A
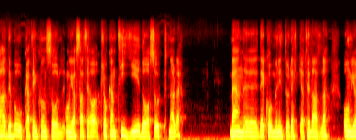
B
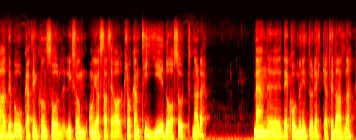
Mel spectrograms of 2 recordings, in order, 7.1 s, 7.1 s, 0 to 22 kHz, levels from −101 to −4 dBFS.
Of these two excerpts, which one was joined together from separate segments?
A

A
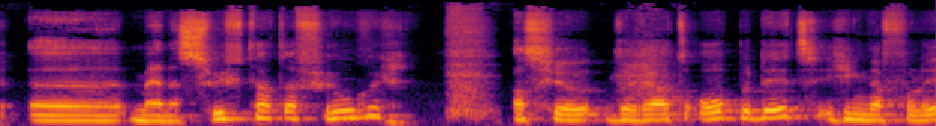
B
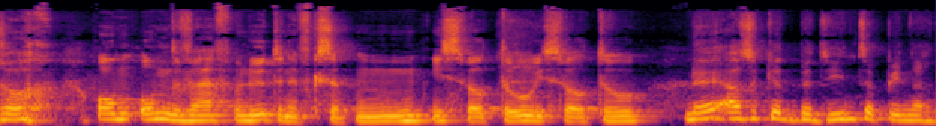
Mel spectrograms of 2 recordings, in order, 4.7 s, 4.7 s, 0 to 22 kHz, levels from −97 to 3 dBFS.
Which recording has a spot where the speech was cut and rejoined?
A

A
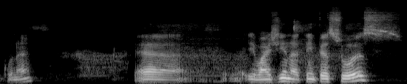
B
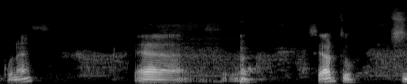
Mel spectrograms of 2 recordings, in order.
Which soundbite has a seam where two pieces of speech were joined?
B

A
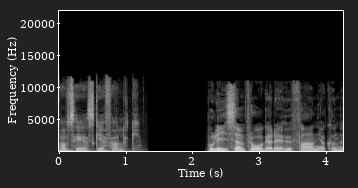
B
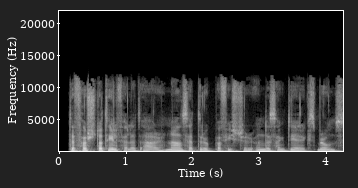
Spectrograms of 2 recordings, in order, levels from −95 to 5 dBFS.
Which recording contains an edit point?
A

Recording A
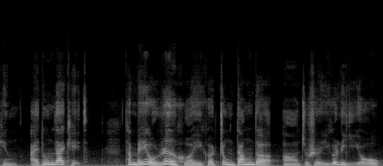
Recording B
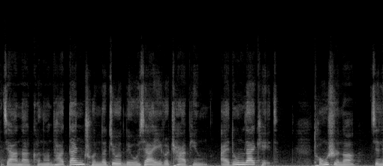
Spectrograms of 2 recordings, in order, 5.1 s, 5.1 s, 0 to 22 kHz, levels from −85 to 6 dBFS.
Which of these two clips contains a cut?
B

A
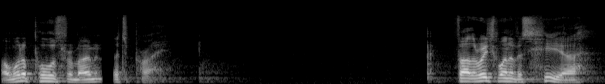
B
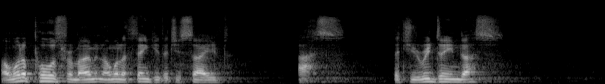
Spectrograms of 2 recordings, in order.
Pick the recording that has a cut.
A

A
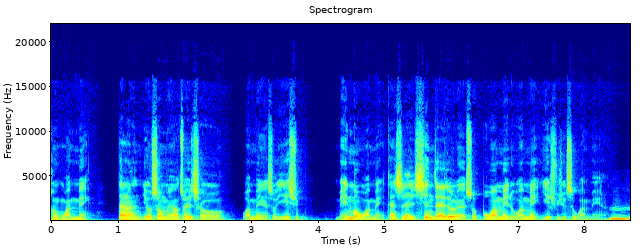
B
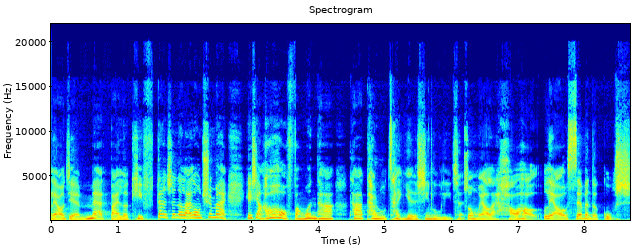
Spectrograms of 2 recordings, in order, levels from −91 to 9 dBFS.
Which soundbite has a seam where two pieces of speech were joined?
B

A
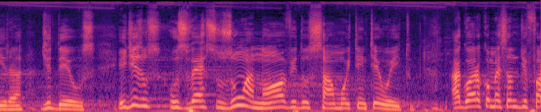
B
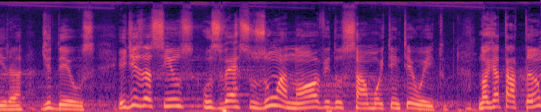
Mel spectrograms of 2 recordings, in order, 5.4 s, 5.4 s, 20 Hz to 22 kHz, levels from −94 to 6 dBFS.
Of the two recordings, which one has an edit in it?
A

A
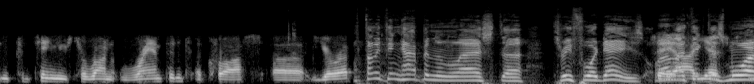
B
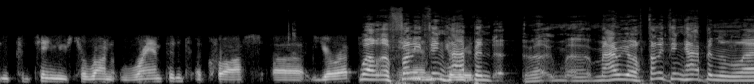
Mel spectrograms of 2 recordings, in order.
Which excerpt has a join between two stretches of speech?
A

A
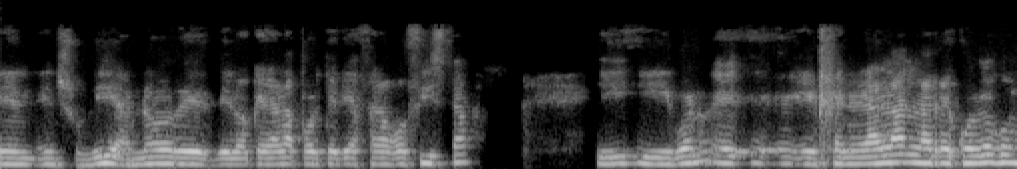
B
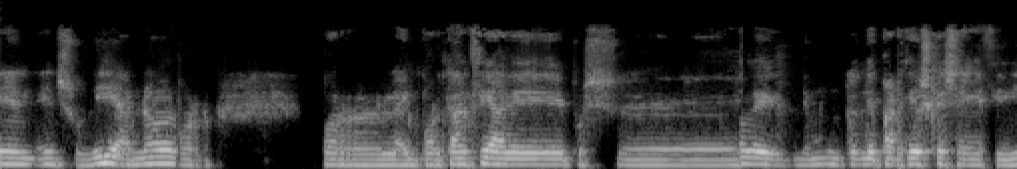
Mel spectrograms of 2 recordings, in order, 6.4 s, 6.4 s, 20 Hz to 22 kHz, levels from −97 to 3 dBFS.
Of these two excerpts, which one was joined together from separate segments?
B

